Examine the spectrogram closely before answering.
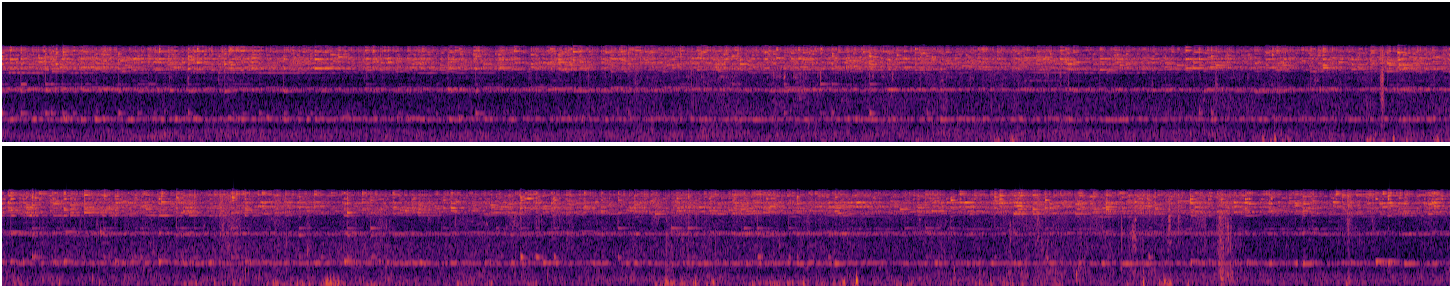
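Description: Bells on a grazing flock of sheep clanking and jingling continuously, a dense overlapping jangle with a steady high hiss underneath.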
